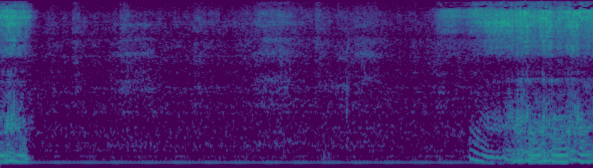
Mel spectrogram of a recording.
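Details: A shih tzu sleeping on his back under blankets with his head on a pillow, snoring like a human: a low rumbling snore on the in-breath, then quiet breathing and another snore beginning.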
